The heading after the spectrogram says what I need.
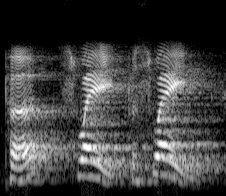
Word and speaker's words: persuade: Now let's look at this word, persuade, persuade, 2 syllables per, and swayed, persuade. Okay, of course you can see like the dominant or the stressed word, okay, is in the 2nd syllable, swayed.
